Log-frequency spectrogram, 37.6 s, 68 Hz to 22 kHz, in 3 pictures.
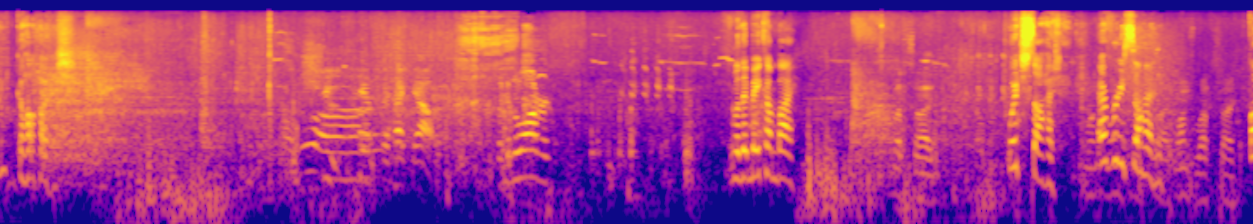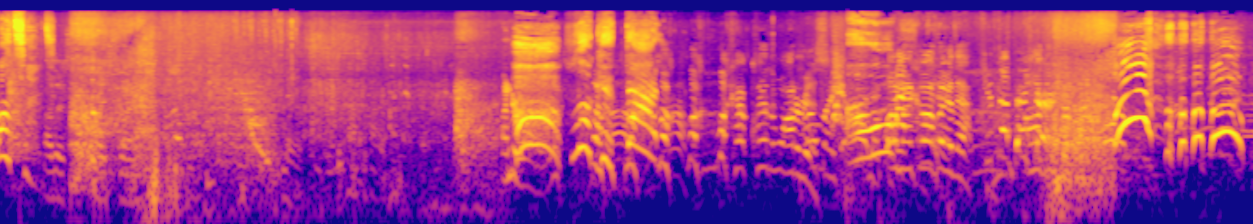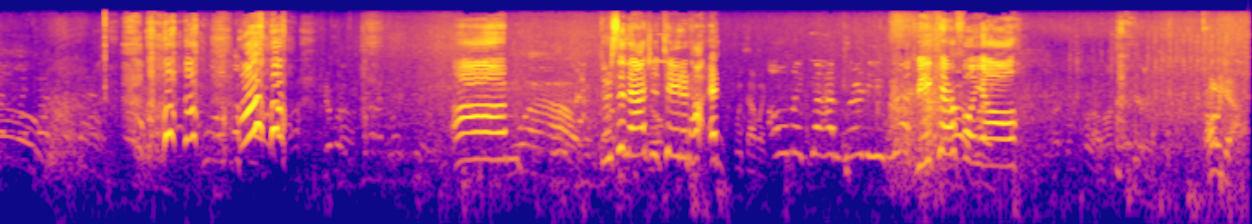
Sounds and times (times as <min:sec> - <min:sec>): Ocean: 0:00.0 - 0:37.5.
